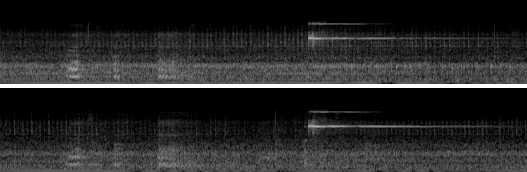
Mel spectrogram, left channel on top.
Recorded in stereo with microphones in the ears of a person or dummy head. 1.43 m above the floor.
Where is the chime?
25° left (ahead or behind), 1.1 m.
